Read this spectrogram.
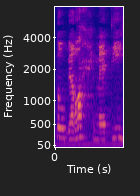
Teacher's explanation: را کو موٹا پڑھیں گے، اور ہا کے نیچے کھڑی زیر ہے تو ایک الف کے بقدر کھینچ کے پڑھیں گے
